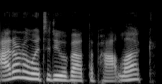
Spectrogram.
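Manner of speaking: normal talking voice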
